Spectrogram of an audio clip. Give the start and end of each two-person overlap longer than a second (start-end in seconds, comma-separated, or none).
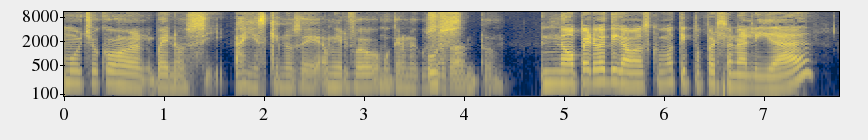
none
